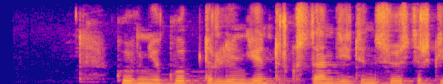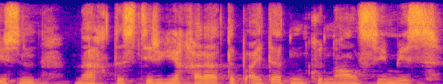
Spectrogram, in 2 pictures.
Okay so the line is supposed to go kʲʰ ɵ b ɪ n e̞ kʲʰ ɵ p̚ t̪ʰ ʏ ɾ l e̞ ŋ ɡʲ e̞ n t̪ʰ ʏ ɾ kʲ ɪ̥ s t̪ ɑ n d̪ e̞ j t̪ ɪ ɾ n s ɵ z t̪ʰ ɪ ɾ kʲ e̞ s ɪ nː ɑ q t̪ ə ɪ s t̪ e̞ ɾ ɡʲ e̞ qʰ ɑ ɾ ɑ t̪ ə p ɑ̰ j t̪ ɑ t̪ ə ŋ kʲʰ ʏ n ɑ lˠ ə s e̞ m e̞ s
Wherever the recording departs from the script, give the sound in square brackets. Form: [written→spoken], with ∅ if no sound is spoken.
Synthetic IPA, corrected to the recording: kʲʰ ɵ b ɪ n e̞ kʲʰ ɵ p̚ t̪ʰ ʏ ɾ l e̞ ŋ ɡʲ e̞ n t̪ʰ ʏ ɾ kʲ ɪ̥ s t̪ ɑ n d̪ e̞ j t̪ ɪ [ɾ→∅] n s ɵ z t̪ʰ ɪ ɾ kʲ e̞ s ɪ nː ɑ q t̪ ə ɪ s t̪ e̞ ɾ ɡʲ e̞ qʰ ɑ ɾ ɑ t̪ ə p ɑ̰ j t̪ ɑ t̪ ə ŋ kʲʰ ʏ n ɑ lˠ ə s e̞ m e̞ s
